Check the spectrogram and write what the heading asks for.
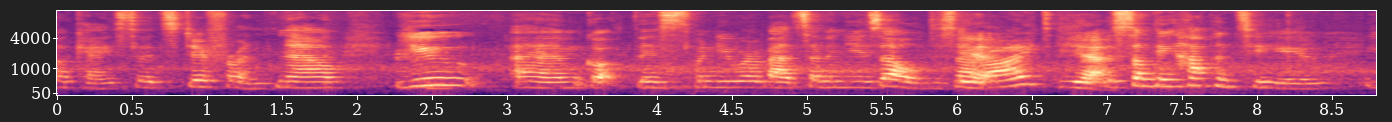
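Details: Adult woman speaking; typical speech.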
